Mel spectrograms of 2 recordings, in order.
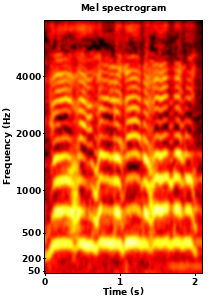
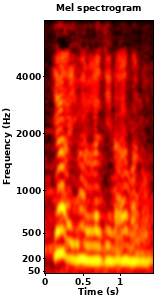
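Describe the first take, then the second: First: It is said loudly, like a forceful shout. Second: It is said calmly, in a relaxed voice. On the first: The speaker calls it wrong. "tergantung khotibnya kan ya. Padahal kadang ayat itu turunnya nggak gini" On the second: The speaker calls it right. "tapi santai turunnya"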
